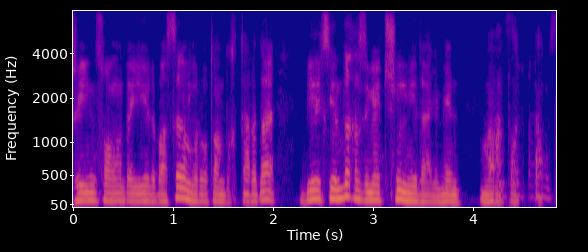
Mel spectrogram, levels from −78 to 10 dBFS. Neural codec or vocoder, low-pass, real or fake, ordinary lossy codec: codec, 16 kHz, 2 kbps, FreqCodec, smaller model; none; fake; none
